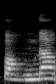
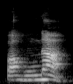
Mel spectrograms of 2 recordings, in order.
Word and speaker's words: पाहुन: मेहमान पाहुन से भोजपुरी में लोग पहुना बोलते हैं वही मेहमान का पर्यायवाची शब्द है ठीक है आम बोलचाल में लोग बोलते ही हैं पहुना तो उसी को पाहुन बोला जाता है। उसका सही उच्चारण है पाहुन।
